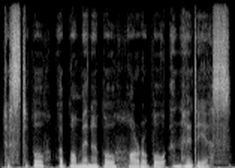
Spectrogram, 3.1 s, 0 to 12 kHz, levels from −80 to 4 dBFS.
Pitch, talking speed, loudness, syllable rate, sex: 145 Hz, 95 wpm, -20 LUFS, 5.1 syllables/s, male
